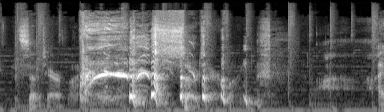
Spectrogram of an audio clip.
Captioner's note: laughs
